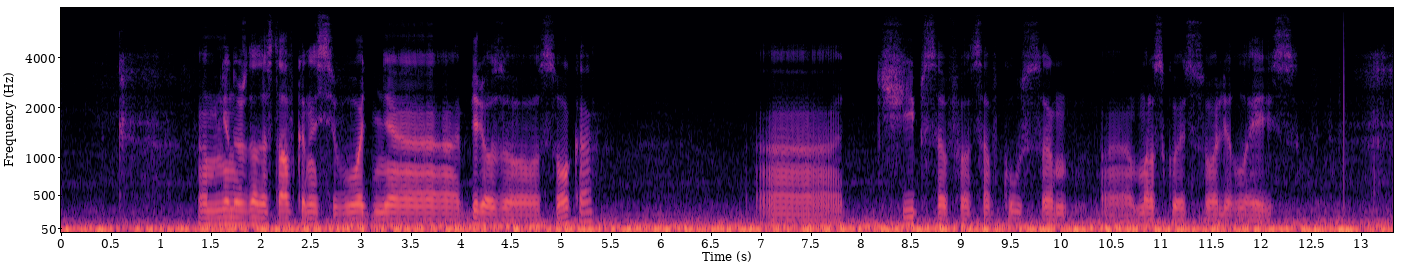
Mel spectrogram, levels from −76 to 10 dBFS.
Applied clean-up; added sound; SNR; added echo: none; none; none; none.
